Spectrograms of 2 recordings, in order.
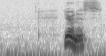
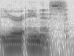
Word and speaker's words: Uranus: Uranus, referenced as heaven in the translation we're working with today, should not be confused with the mispronunciation Uranus.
